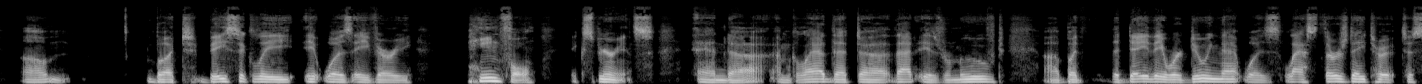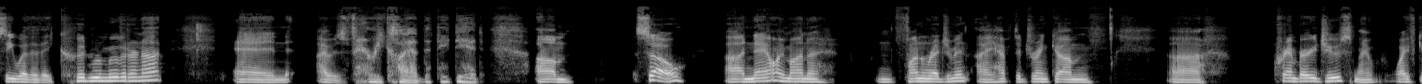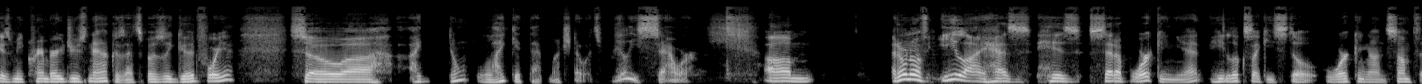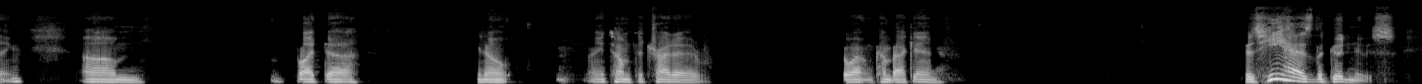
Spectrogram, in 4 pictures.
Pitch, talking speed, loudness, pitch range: 120 Hz, 140 wpm, -18 LUFS, 110-135 Hz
